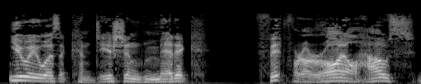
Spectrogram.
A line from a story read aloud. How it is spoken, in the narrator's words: Gurney snarled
